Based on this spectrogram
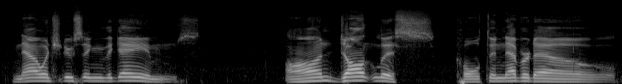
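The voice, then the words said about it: Big announcer voice. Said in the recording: “doing the big announcer voice”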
